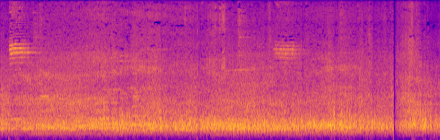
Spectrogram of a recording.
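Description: Steady engine and wind noise of a motorbike riding through city traffic. Two short high-pitched tones come about a second and about five seconds in.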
